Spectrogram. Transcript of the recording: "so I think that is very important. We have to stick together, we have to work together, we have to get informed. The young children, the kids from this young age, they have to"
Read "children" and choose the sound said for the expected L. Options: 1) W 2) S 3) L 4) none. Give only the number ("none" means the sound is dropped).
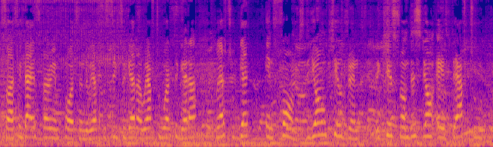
3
